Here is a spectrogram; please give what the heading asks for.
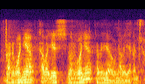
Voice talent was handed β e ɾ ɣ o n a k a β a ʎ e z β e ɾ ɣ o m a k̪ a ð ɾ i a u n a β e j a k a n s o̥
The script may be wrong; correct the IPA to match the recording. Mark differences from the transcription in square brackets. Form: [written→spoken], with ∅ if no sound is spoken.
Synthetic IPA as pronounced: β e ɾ ɣ o [n→ɲ] a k a β a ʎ e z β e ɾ ɣ o [m→ɲ] a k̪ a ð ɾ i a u n a β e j a k a n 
